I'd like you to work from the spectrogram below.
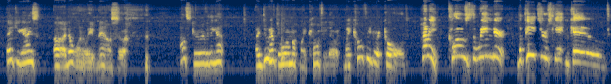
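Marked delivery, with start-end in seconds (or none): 8.4-12.0 high-pitched put-on Texas accent. Demonstrating the texas accent some female cousins have, texas accent. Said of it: "That's my Texas accent".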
